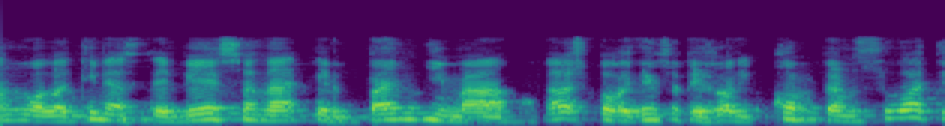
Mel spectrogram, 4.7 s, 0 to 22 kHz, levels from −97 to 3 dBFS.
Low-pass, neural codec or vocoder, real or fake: 7.2 kHz; codec, 44.1 kHz, 3.4 kbps, Pupu-Codec; fake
